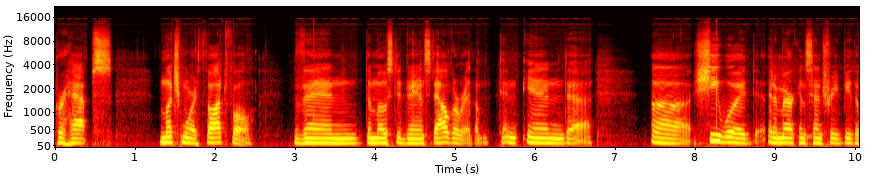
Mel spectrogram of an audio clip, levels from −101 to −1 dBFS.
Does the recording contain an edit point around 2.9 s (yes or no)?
no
